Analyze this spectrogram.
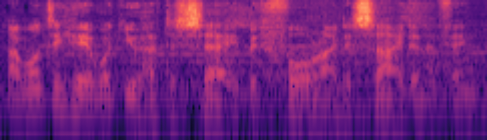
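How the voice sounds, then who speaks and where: An actor playing a measured, direct young refugee mage, the hero of a fantasy video game. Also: male voice, fairly low pitch, lively intonation, lightly acted. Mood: firm, calm. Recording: loud music behind. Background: game music.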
